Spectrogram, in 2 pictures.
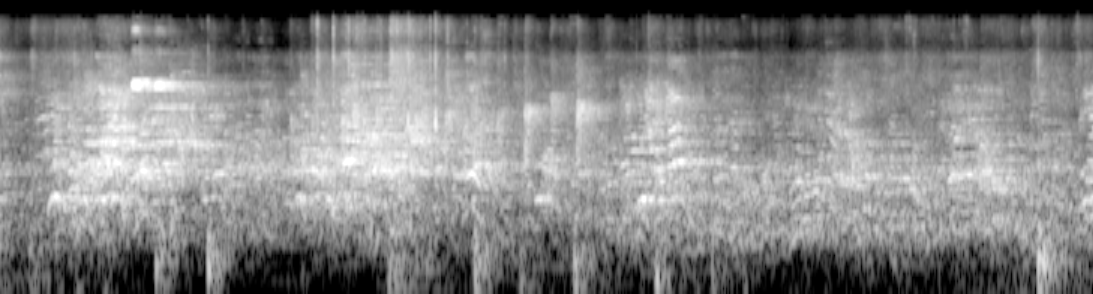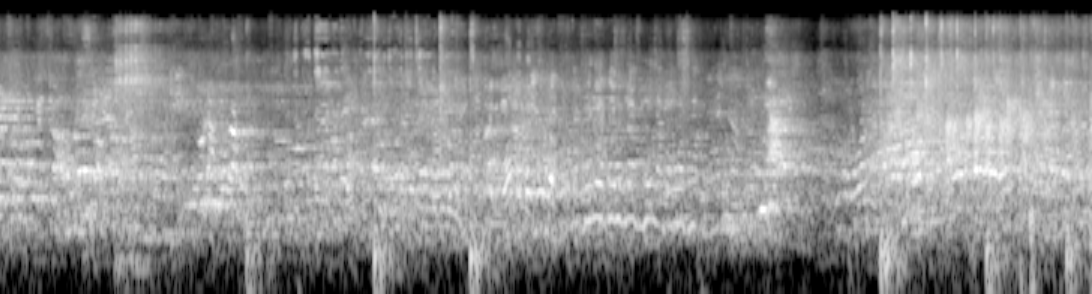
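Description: A large crowd cheers and chatters in an echoing hall.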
